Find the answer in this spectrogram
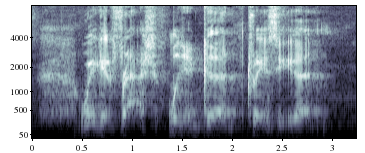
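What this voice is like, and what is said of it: Poor attempt at Boston accent. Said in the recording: “My Boston accent is absolutely horrendous.”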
